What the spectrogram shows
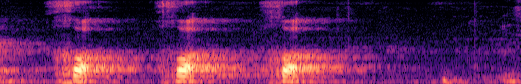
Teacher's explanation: Makharijul hurufnya dari ujung tenggorokan yang paling dekat dengan lidah. Adapun sifat-sifat huruf dari huruf kha yaitu nafas berhembus, hamas.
